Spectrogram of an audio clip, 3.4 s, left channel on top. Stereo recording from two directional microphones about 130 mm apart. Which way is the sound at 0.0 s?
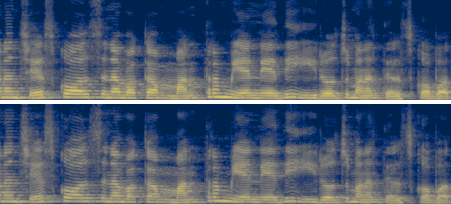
25° left (ahead or behind).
